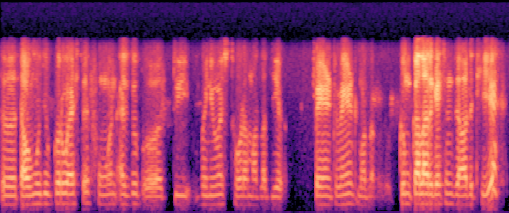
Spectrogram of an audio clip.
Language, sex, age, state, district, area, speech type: Kashmiri, male, 30-45, Jammu and Kashmir, Anantnag, rural, conversation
